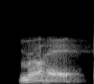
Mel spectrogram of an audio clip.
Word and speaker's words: Merle Hay: And I'm sorry, the pronunciation, is it Merlehead Mall? – Merlehay, H-A-Y, Merlehay.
